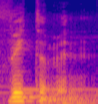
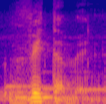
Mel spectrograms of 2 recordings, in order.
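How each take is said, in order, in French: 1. La première syllabe se prononce comme « vit ». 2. La première syllabe se prononce comme « vit ».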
